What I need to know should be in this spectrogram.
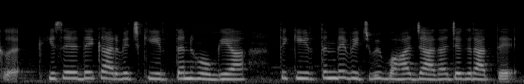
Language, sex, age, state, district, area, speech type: Punjabi, female, 18-30, Punjab, Rupnagar, urban, spontaneous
